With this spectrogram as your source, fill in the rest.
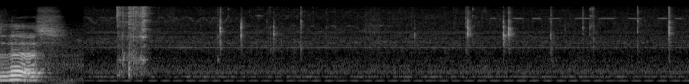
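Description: A spoon scrapes ground meat from a bowl onto a plate.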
